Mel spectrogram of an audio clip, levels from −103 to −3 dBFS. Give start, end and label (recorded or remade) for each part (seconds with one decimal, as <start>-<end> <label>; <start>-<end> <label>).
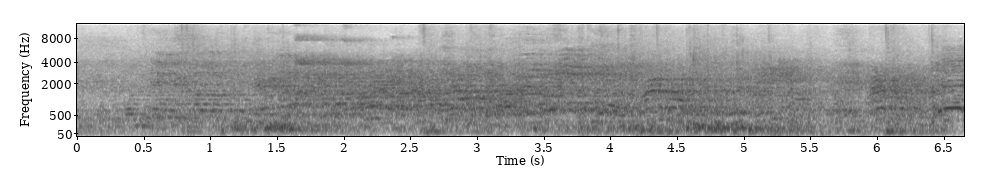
0.0-0.8 recorded; 0.8-3.8 remade; 3.8-6.7 recorded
